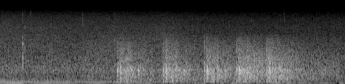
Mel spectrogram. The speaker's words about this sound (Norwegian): Samtidig har en fastboende på landsiden noen hundre meter opp i åsen besøk av en kamerat. De har god utsikt til Utøya og er på mobilen mens de filmer det de ser. Masse skyting, en eksplosjon, rop om hjelp.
